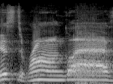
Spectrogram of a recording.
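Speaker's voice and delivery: plain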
